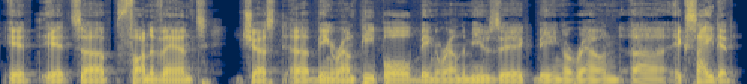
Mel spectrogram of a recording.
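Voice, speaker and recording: A man's voice: low voice, a little slow, few pauses. An American man hosting a podcast, talking in a casual conversational style. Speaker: podcast host.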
